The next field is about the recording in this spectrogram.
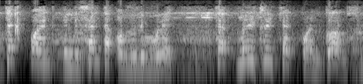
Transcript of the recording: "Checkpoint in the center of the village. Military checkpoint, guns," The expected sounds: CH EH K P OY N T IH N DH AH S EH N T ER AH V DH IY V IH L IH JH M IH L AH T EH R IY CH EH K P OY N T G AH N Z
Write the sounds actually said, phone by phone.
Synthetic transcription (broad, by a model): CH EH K P OY N T IH N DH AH S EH N T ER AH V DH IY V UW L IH CH M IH L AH T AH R IY CH EH K P OY N T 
